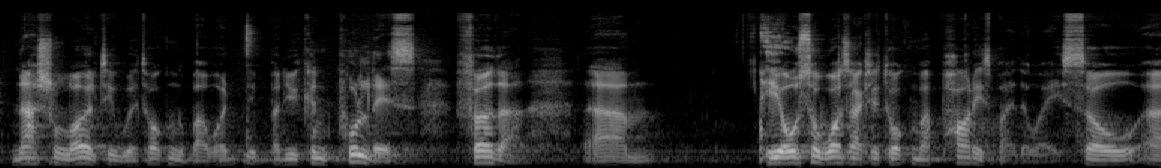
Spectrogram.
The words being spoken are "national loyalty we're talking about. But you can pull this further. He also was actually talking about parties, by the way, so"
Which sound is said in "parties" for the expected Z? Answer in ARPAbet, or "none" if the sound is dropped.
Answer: Z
